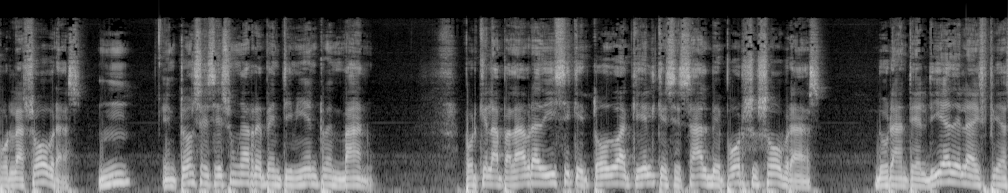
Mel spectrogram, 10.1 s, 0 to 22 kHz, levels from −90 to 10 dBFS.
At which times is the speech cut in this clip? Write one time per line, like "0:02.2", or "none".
none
